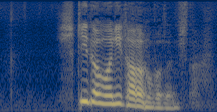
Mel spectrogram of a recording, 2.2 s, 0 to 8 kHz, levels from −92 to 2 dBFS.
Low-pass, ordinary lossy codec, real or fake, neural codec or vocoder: none; none; fake; codec, 16 kHz, 0.5 kbps, FunCodec, trained on LibriTTS, 25 frames a second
